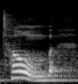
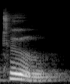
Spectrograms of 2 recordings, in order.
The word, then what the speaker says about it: tomb: It's often wrongly pronounced as tomb, but the B is silent and the O is pronounced with an oo sound. So, tomb. A tomb is a place,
